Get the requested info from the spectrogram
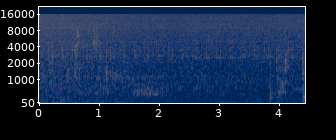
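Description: Near silence: faint sounds of a man sipping and swallowing beer from a glass, with a few soft clicks in the first second or so.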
